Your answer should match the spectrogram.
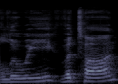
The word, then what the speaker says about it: Louis Vuitton: the biggest design guy but I've heard of Louie Vuitton said that right y yeah you said it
